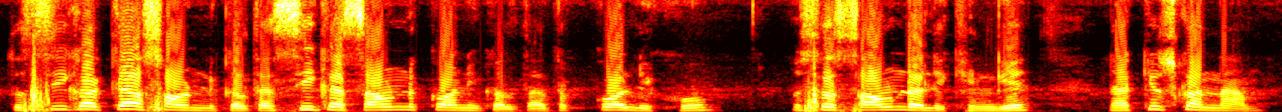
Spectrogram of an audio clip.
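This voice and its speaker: A man's voice: high voice, normal speed, a little mellow, no room sound. A man teaching children English phonics, patiently asking questions and answering them himself. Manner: repeatedly addresses kids as dear children.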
